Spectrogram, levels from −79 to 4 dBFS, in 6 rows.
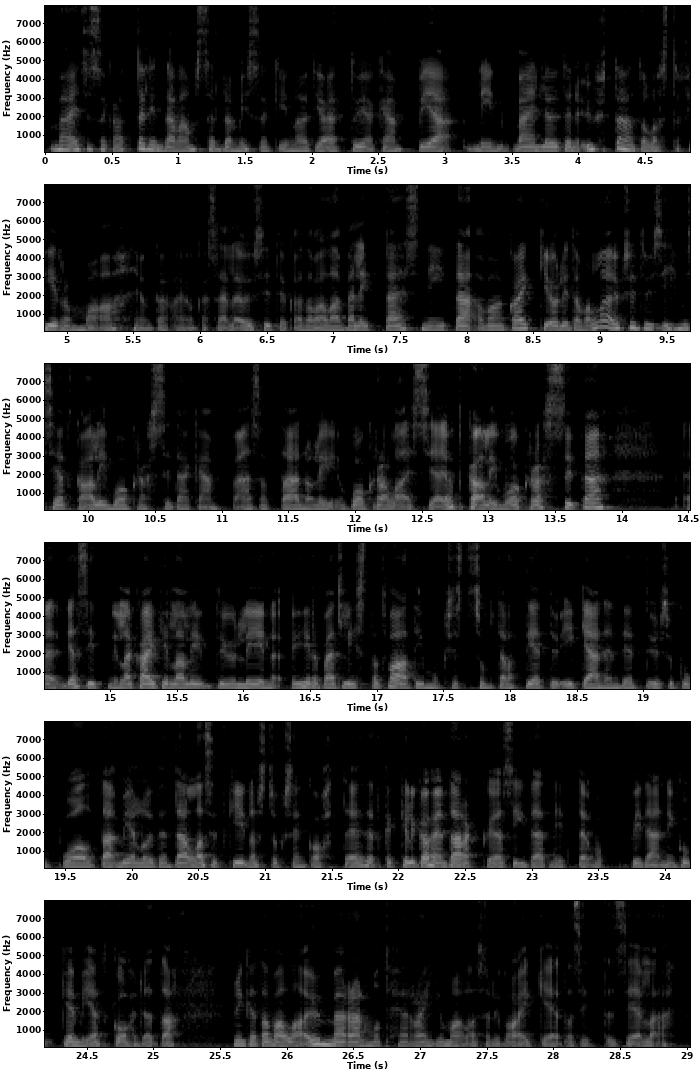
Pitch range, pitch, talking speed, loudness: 175-210 Hz, 190 Hz, 165 wpm, -43 LUFS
